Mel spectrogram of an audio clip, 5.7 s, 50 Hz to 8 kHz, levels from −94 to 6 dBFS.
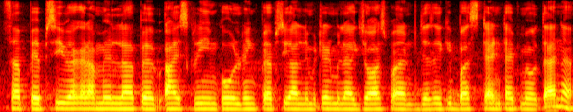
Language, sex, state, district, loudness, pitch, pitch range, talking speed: Hindi, male, Chandigarh, Chandigarh, -17 LUFS, 145 Hz, 140-145 Hz, 220 wpm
